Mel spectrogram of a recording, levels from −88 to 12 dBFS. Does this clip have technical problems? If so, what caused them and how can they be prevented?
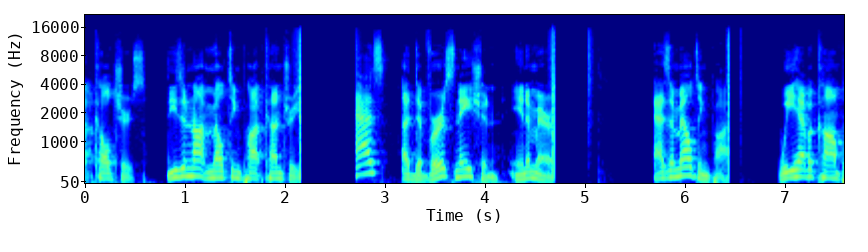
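Yes. Wireless microphone squelch dropouts at 2.02 to 2.78 s, after "are not melting pot", with the sound muted for about 0.55 s until "a diverse nation in"; at 4.59 to 5.08 s, after "a diverse nation in", muted for about 0.34 s before "as a melting"; and at 6.38 to 6.56 s, after "as a melting", muted for about 0.12 s. Each time, the FM radio link from the transmitter weakens until the receiver's squelch gate judges the signal too poor and cuts the output, leaving a hole in the speech. Keeping a clear line of sight, shortening transmitter-to-receiver distance, using diversity antennas and choosing a clean frequency would prevent these fades.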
